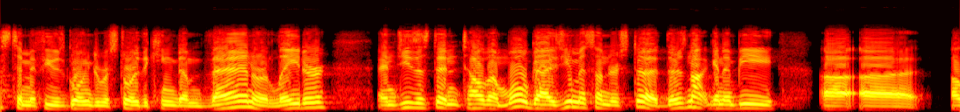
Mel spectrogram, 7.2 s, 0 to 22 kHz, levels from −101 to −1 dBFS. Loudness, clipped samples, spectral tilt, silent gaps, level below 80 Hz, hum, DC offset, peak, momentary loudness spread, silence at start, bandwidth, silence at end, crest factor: -25 LUFS; under 0.1%; -4.5 dB/octave; none; under -90 dBFS; none; under 0.1%; -10 dBFS; 6 LU; 0 s; 8.2 kHz; 0 s; 14 dB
